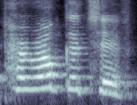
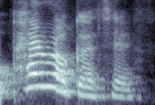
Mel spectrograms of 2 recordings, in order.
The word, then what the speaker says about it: prerogative: is correct it's correct is it perogative p e r o g a t i voga no prerogative prerogative It's my prerogative prerogative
